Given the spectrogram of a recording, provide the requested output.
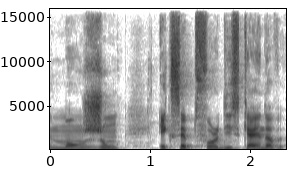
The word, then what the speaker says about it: mangeons: Like for example, I hope you remember that manger, you remember this story, like we put this extra E to keep the pronunciation mangeons, except for this kind of super small exceptions that are not even really exceptions.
